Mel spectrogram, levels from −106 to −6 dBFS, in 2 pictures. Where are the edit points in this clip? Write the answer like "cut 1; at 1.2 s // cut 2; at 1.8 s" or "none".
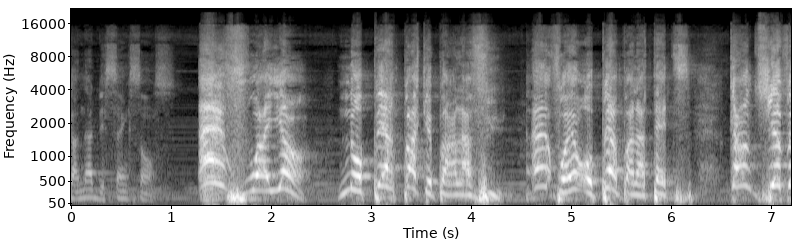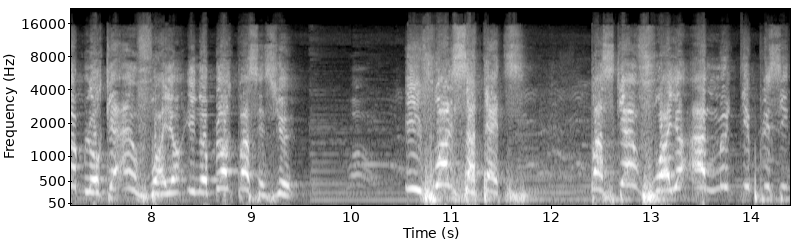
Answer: cut 1; at 1.1 s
